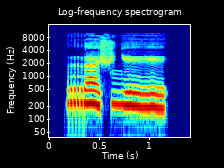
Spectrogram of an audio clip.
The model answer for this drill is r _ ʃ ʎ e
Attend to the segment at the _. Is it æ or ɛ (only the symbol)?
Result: æ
